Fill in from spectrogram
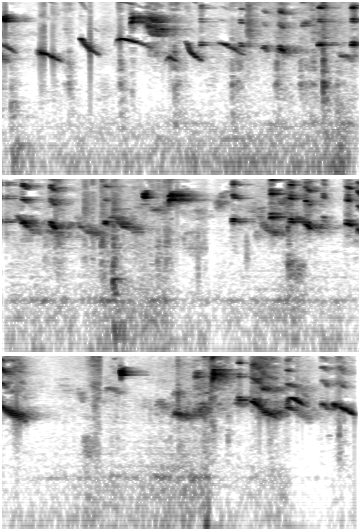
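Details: Green-winged saltator singing, played to rouse a cold caged trinca-ferro: busy stream of bright whistled slurs and chips with many overlapping notes, sharp clicks and a low steady hum beneath.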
